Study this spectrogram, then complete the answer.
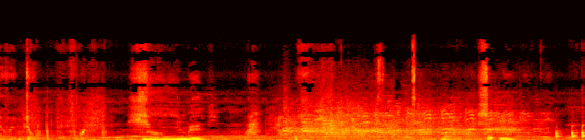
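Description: Two young men laugh together close by.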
